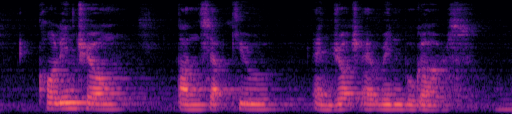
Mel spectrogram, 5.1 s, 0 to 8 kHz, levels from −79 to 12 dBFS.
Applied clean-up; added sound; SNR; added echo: none; none; none; reverberation time 1.6 s.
